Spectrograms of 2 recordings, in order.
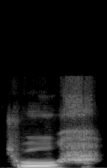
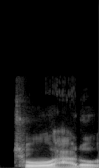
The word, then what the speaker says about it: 좋아: 좋아는 정상적으로 따지면 조하 발음해야 돼. 왜? 의미 없는 모음음절 같잖아. 어미. 뒤로 넘기는 거지. 조하. 근데 조하 발음이 불편하니까 어떻게 하는 겁니까? 최종적으로는 조아로 발음합니다. 발음은 이렇게 하지만 글은 어떻게 써요?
